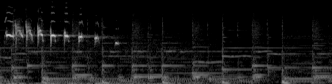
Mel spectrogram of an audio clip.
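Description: Bald eagle giving a quick run of high, thin piping chirps that drop slightly in pitch over about a second, then gentle background music takes over.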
